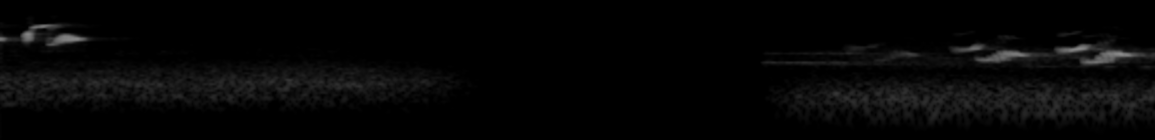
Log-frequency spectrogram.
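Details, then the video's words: Grassland yellow-finch (Sicalis luteola) song, which repeats a short rhythmic pattern that slows and modifies: a brief high chirp, a pause, then a run of quick, jumbled twittering notes over a low background rumble. "El canto del Chirihue"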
